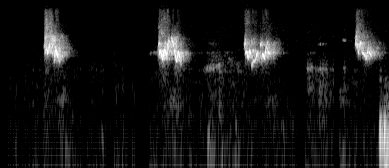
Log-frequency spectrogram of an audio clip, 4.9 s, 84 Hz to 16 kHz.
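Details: Red-eyed Vireo song, as heard in South Carolina in spring: four short, burry, whistled phrases, about one every 1.25 seconds, saying "vireo" much faster than the Blue-headed Vireo. A soft low thump comes at the end.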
